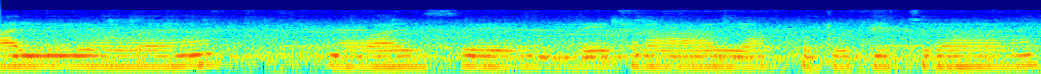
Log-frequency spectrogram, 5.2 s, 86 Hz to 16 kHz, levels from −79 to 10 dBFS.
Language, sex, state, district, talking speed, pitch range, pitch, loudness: Maithili, female, Bihar, Samastipur, 150 wpm, 150-160 Hz, 155 Hz, -16 LUFS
